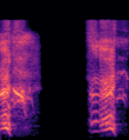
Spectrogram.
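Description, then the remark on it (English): Two sneezes, each a short, forceful burst of breath and voice, separated by about half a second of silence. “Bless you.”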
